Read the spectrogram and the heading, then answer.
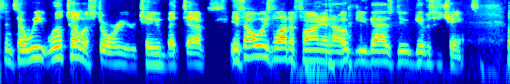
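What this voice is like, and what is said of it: Alabama accent. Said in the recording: “your accent adds to your credibility on all things Crimson Tide”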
